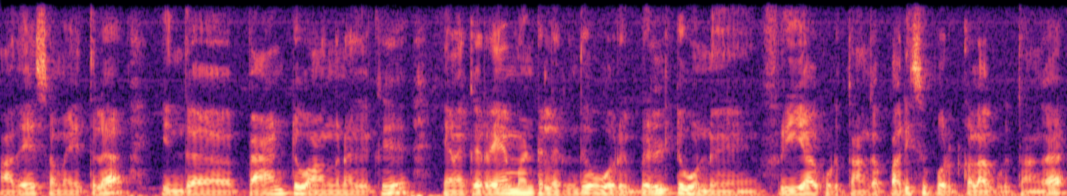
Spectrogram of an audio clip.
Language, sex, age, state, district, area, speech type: Tamil, male, 18-30, Tamil Nadu, Pudukkottai, rural, spontaneous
